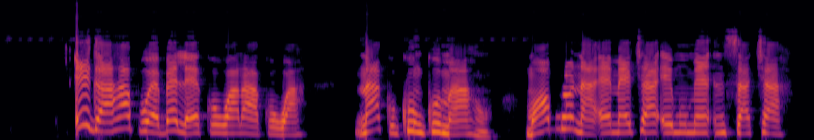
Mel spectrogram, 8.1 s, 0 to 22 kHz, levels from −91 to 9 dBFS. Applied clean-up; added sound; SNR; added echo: none; none; none; none.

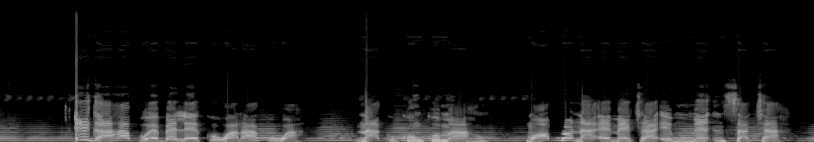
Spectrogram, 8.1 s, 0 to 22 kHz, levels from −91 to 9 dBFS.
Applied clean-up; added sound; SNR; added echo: none; Brass instrument; 15 dB; none.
